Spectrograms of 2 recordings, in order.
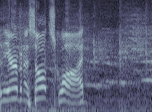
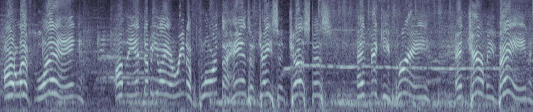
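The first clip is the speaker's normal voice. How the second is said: excited commentary; 8 semitones higher than usual. Real, not acted. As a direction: still riding the big finish. After the pinfall.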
